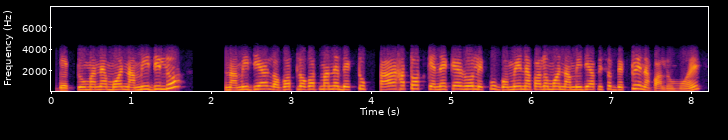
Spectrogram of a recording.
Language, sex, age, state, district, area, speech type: Assamese, female, 45-60, Assam, Nagaon, rural, conversation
